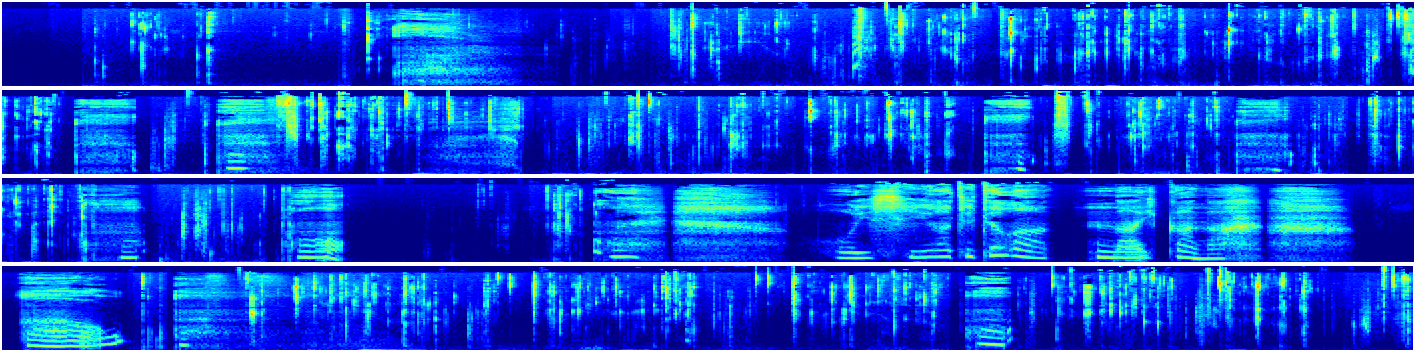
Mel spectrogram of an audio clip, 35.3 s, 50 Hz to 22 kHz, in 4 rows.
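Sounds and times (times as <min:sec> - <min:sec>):
chewing on something sticky mixed with saliva: 0:00.5 - 0:02.6, 0:03.2 - 0:19.4, 0:20.3 - 0:21.4, 0:27.3 - 0:35.2
speech: 0:23.0 - 0:25.6, 0:26.6 - 0:27.2.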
